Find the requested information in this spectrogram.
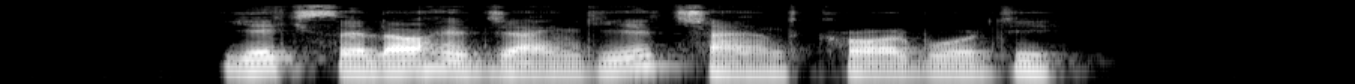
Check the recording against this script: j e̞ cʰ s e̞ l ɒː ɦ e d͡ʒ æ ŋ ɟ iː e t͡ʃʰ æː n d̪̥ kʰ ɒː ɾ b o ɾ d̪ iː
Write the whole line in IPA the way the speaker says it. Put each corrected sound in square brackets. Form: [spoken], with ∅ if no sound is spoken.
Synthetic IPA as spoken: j e̞ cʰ s e̞ l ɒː ɦ e d͡ʒ æ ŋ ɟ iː e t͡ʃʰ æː n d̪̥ kʰ ɒː ɾ b o ɾ d̪ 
